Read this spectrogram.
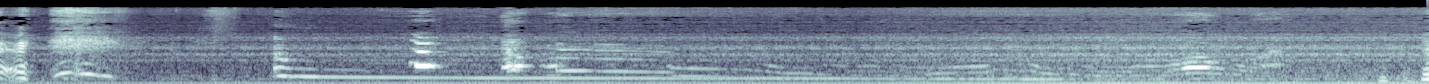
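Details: Bently, a pet miniature pinscher, howls along with a person: a long smooth tone sliding slowly downward over about four seconds, followed by shorter wavering howls, with laughter and music at the start.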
